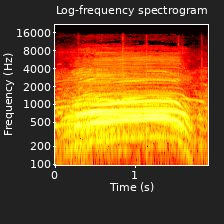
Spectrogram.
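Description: Crowd cheering and shouting at a Brazilian freestyle rap battle, a loud sustained roar of many voices that swells, holds, then fades near the end.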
